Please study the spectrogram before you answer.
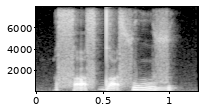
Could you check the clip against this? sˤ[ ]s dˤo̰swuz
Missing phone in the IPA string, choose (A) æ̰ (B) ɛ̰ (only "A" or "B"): A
